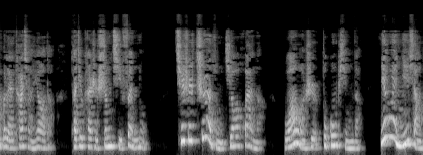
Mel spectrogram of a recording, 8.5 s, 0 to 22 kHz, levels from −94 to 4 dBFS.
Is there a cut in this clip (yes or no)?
yes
